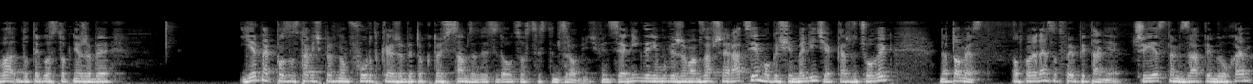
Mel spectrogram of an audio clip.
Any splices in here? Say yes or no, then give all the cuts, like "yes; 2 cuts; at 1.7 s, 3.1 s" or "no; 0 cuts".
no; 0 cuts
